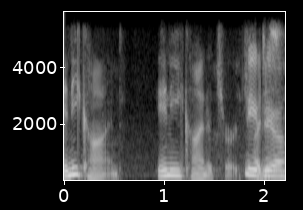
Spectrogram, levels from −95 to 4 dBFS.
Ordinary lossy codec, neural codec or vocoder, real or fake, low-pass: Opus, 64 kbps; none; real; 5.4 kHz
